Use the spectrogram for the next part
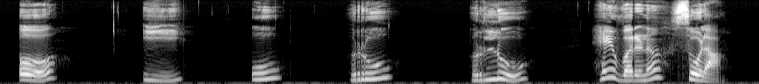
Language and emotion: Marathi, neutral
